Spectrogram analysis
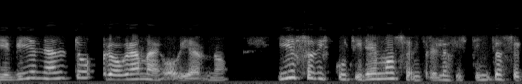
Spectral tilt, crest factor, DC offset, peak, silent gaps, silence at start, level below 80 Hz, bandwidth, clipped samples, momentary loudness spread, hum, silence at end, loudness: -5 dB/octave; 18 dB; under 0.1%; -6 dBFS; none; 0 s; -58 dBFS; 8.2 kHz; under 0.1%; 10 LU; none; 0 s; -24 LUFS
